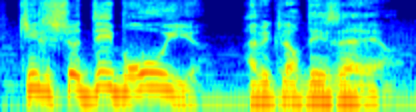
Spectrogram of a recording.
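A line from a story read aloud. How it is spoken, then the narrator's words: Exclaims. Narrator (French): s'écrie de Gaulle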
